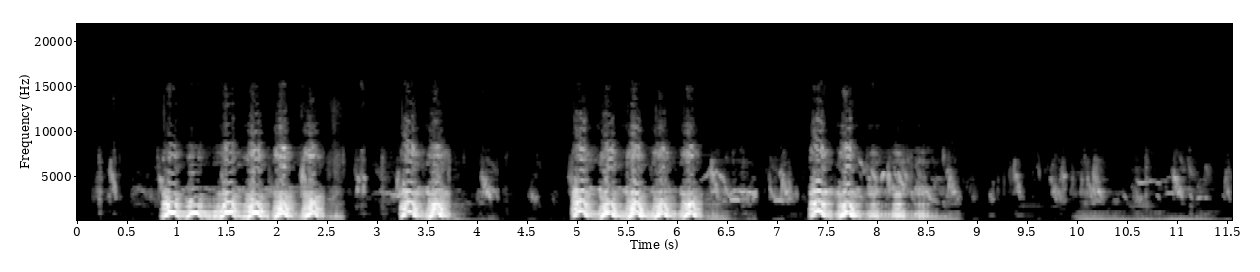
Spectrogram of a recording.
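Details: Dogs barking at a stranger in four vigorous bursts of rapid, repeated barks with short breaks between. A low steady hum follows at the end.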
